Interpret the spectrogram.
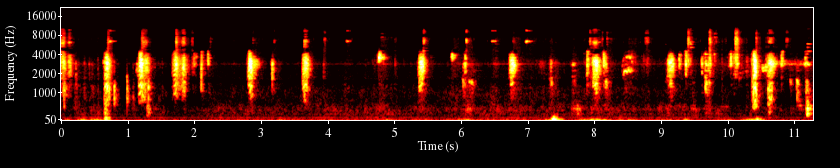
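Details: Common grackles argue over sunflower seeds at a backyard feeder, chasing and pecking; a steady stream of short sharp chirps and clicks, several birds overlapping, with occasional soft thumps.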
